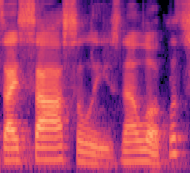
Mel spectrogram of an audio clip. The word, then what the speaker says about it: isosceles: Isosceles. Isos. I-S-O-S. And then celes. What is C-E-L-E-S? That's all it is. It's isosceles. Even after I go over it, like Celine Dion, exactly.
